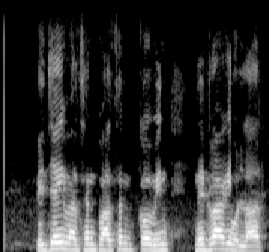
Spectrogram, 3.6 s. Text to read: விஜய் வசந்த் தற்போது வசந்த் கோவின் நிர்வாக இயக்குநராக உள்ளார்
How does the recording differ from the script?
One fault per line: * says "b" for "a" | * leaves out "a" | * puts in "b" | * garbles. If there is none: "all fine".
* leaves out "தற்போது"
* leaves out "இயக்குநராக"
